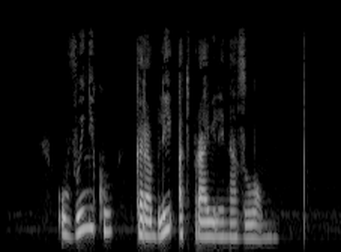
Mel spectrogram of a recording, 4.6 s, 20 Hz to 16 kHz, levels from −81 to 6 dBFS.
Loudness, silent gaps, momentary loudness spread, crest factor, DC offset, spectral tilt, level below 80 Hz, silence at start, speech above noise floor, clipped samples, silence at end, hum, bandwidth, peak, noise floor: -27 LUFS; none; 10 LU; 20 dB; under 0.1%; -6.5 dB/octave; -78 dBFS; 0.8 s; 44 dB; under 0.1%; 0.9 s; none; 11.5 kHz; -8 dBFS; -70 dBFS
